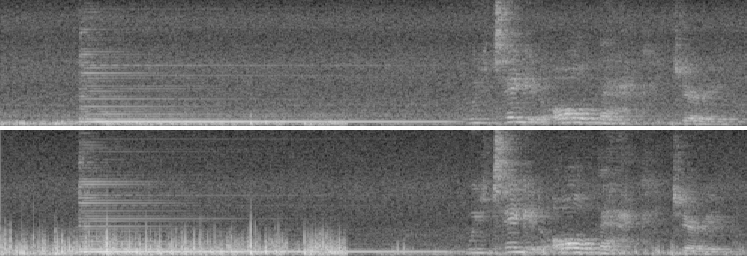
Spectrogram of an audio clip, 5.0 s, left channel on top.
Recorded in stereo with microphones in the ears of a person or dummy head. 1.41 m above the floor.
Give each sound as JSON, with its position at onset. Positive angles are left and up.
{"t": 0.5, "sound": "a guitar", "side_deg": -25, "distance_m": 3.0}
{"t": 3.1, "sound": "a woman speaking", "side_deg": -30, "distance_m": 3.5}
